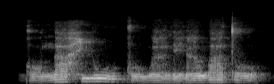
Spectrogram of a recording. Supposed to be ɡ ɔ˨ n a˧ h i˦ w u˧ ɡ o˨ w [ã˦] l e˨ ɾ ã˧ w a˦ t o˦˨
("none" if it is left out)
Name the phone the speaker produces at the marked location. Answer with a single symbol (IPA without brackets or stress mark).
ã˨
